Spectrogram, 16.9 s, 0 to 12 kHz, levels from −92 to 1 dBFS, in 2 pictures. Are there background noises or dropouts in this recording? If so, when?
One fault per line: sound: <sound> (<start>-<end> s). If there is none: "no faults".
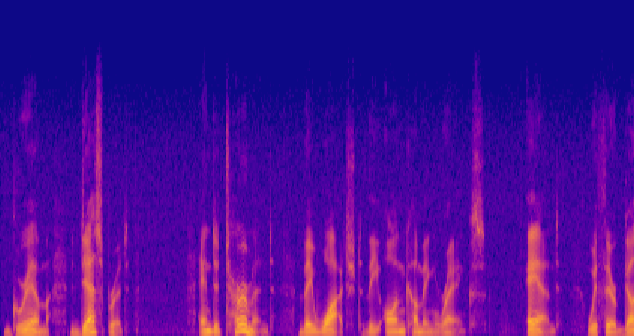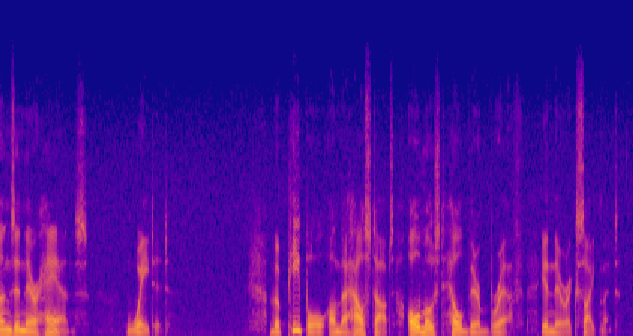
no faults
